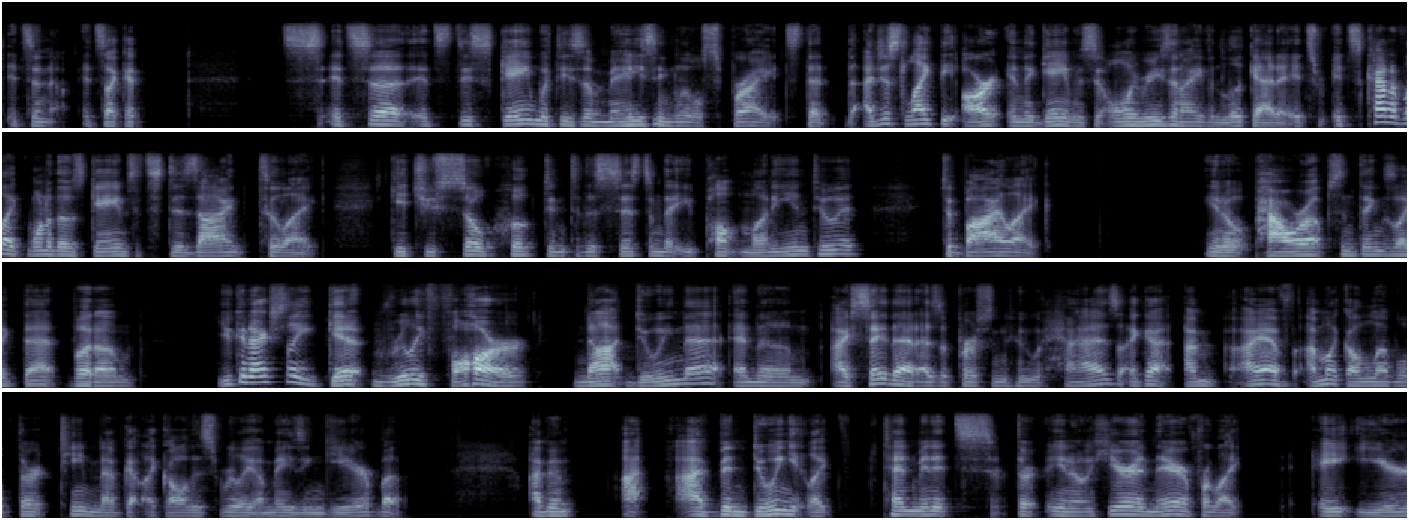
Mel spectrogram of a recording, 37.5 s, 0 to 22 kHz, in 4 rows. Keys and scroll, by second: 21.7 super+=, 22.8 space.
